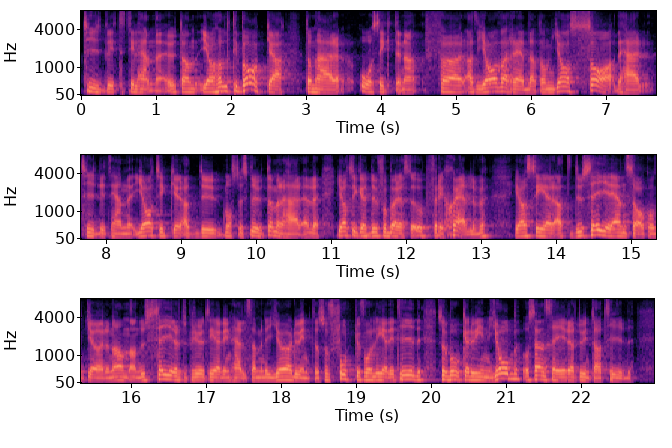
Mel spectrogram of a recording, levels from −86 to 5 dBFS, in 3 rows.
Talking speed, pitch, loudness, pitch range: 230 wpm, 125 Hz, -21 LUFS, 115-140 Hz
